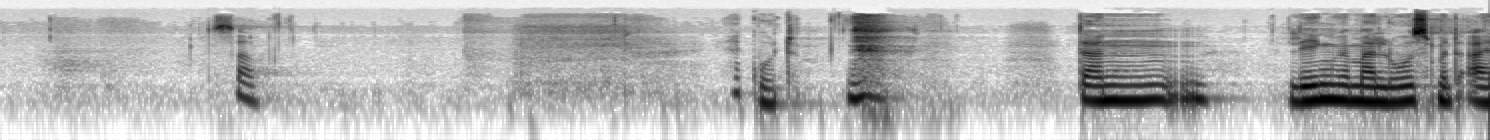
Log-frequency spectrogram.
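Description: A young woman speaks into a microphone, calmly and with pauses.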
